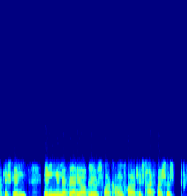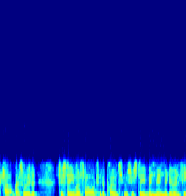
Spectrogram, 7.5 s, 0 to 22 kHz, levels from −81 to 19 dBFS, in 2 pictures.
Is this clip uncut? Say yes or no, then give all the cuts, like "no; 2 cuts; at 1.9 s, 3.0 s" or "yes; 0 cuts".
yes; 0 cuts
